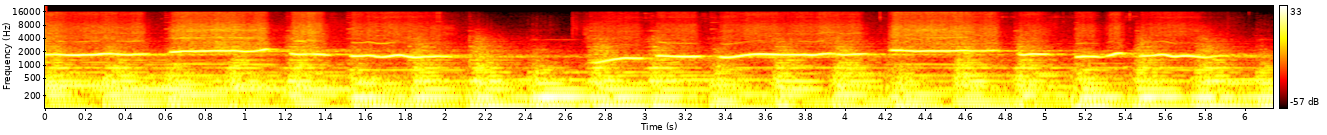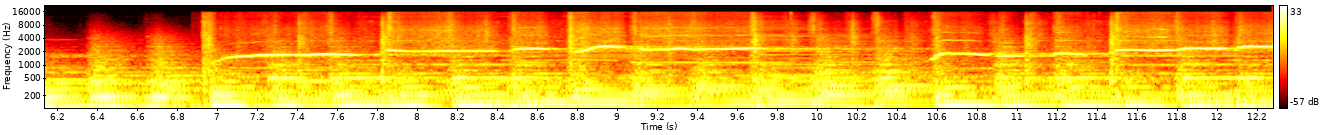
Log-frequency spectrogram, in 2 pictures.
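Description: Film song music: a whistled melody carries the tune in several phrases, each one sliding up into its first note, over a steady bass and rhythm backing.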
